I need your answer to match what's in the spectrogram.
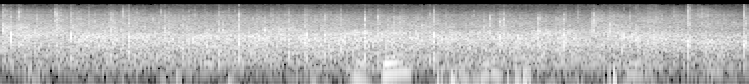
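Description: Steady applause from a group fills the whole stretch, a dense even crackle of many hands clapping at once with no pauses, while a few low murmured voices surface faintly beneath it.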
